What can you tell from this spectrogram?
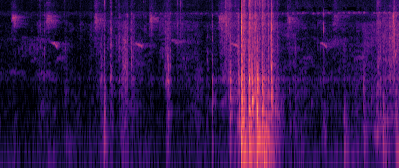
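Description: Wire-mesh fish trap being worked against the side of a boat as a large dead giant snakehead is taken out of it: light clicks and knocks, then one loud rough scrape about three seconds in.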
